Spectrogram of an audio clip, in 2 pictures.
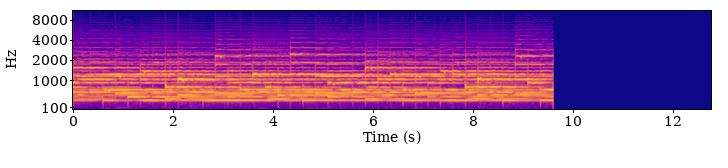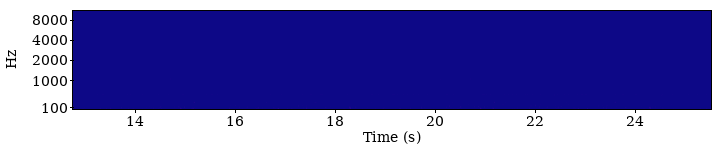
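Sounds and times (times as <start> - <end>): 
C minor arpeggio melody loop: 0.0 - 9.6.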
